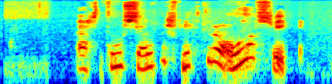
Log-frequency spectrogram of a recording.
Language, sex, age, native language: Icelandic, female, 15, Icelandic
